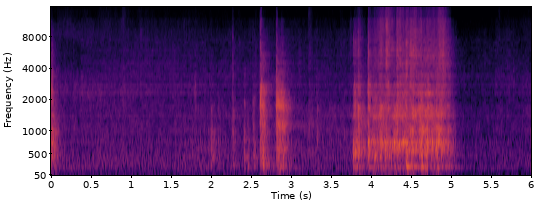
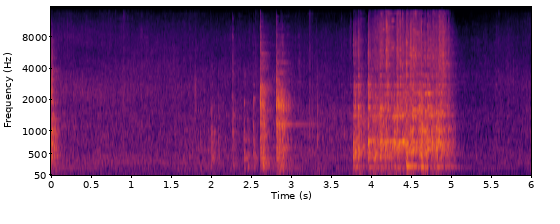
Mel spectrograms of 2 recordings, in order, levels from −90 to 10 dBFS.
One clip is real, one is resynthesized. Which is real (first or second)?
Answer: second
